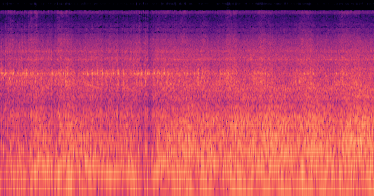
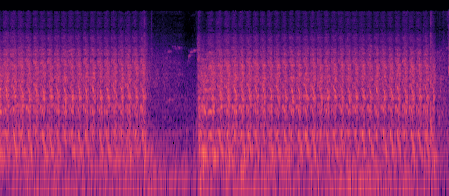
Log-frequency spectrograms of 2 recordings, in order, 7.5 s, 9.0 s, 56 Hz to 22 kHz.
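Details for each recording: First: Toyota Kijang diesel after cylinder head repair for overheating and coolant overflow, injection pump re-set, idling cold before operating temperature: slightly rough but even, steady, uniform 1-2-3-4 clatter, no misses; healthy. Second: Toyota Kijang diesel with an overheating history, thermostat removed, after head service: long, steady cranking near 210 per minute, a pause, then more cranking without catching. Starts harder than normal because the glow plugs get no current.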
